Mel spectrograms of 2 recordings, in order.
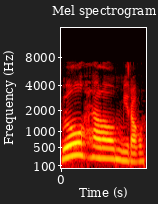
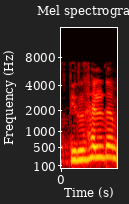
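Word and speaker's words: Wilhelm: 그 다음에 윌헬임이라고 되어 있는데 독일에서는 이 W를 우 발음이 아니라 브 발음으로 읽습니다. 그래서 빌헬름 1세라고는 여러분들이 지나가다 들어본 적이 있을 거예요.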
